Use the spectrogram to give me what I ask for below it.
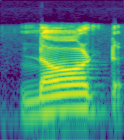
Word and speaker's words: knot: के है, इसलिए के यहाँ पे साइलेंट है। तो आइए आगे देखते हैं। KNOT, नॉट।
